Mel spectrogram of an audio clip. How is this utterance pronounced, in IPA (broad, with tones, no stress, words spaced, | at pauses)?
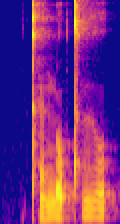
kʰɛ̃˩˧ŋɽo˩˧ʔtʰɨː˧ʊ̯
